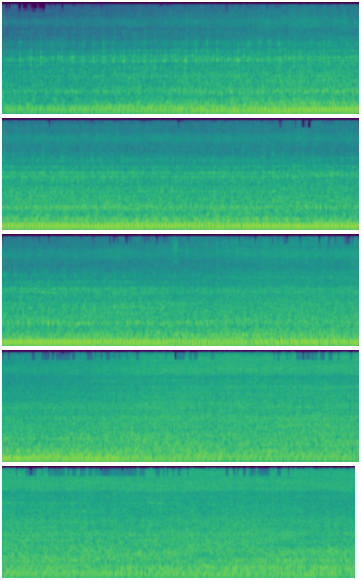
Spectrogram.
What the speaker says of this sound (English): And this engine sounds perfect.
